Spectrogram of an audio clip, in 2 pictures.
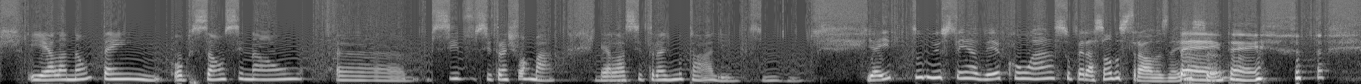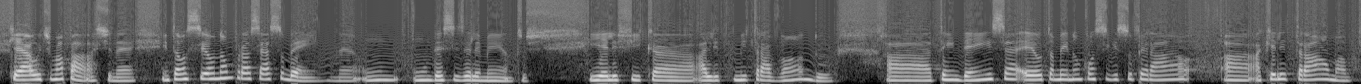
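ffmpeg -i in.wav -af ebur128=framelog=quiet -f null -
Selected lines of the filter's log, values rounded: Integrated loudness:
  I:         -14.3 LUFS
  Threshold: -24.3 LUFS
Loudness range:
  LRA:         3.7 LU
  Threshold: -34.3 LUFS
  LRA low:   -15.7 LUFS
  LRA high:  -12.0 LUFS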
